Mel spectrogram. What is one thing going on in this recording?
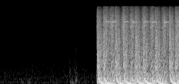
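An assault rifle fires a burst in a video game.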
